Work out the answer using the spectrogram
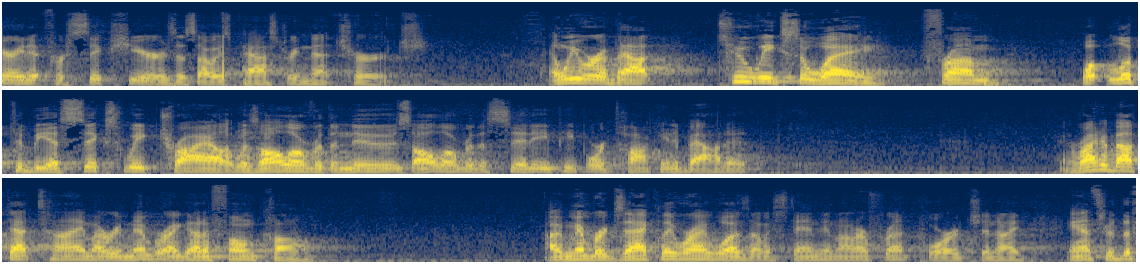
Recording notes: Chapel audio recordings from Eastern Nazarene College in Quincy Massachusetts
